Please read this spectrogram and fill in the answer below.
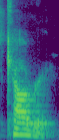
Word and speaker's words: Calgary: you pronounce Calgary um if you have the emphasis on Gary you're wrong it's Calgary yeah um just for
